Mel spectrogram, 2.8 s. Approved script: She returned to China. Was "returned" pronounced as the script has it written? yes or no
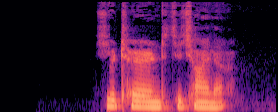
yes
